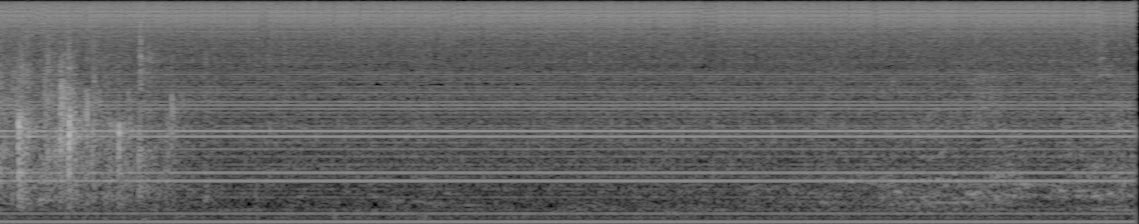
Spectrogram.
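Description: Steady low electrical hum with a few faint steady tones over it. A few faint short sounds die away in the first second.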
